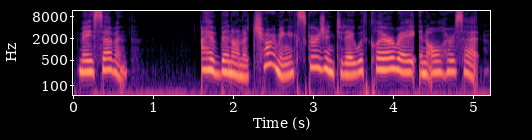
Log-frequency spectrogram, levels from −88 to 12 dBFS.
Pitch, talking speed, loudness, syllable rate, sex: 245 Hz, 195 wpm, -17 LUFS, 5.6 syllables/s, female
